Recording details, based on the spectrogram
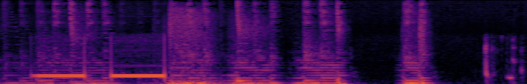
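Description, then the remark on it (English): A telephone ringback tone purrs twice in quick succession, a steady mid-pitched double ring on an outgoing call to a prize draw winner, followed by a few muffled bursts of noise and then quiet. “It's ringing.”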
